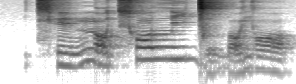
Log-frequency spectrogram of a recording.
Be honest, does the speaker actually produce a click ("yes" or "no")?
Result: yes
